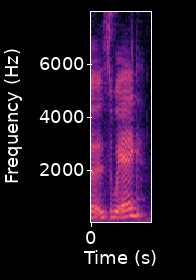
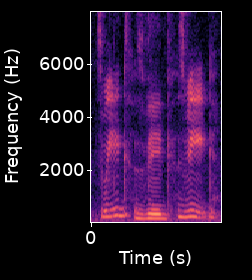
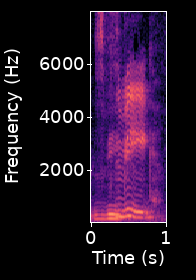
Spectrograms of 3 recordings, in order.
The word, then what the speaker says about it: Zwig: colorwork sweaters, like the Zwig. Zvig. It's with a V. Zvig. Pronounced with a V.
